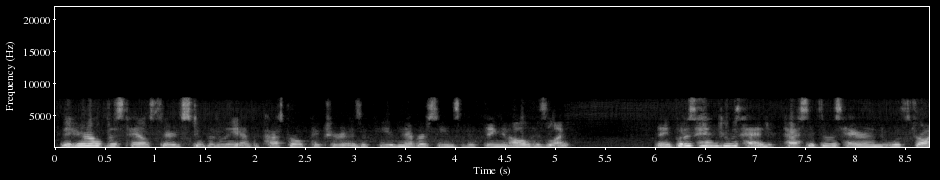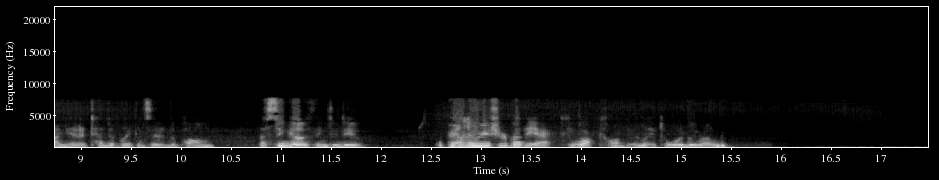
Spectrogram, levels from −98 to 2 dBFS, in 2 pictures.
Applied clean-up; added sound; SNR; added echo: neural mask model Resemble Enhance denoiser.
